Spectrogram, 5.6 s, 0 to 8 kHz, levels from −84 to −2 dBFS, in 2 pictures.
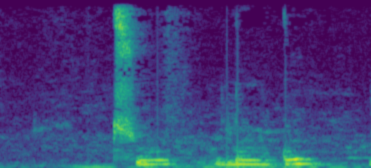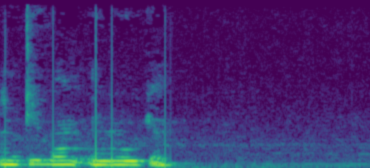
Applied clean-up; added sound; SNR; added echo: none; none; none; none.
